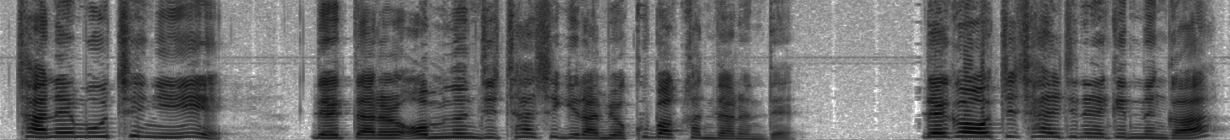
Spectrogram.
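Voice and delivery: loud, indignant mother-in-law; indignant reproach. A narrator's reading. Mother reproaches son-in-law for his mother's bullying, indignant. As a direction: throw the greeting back as a reproach.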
